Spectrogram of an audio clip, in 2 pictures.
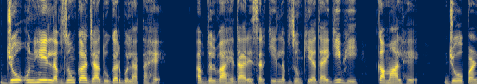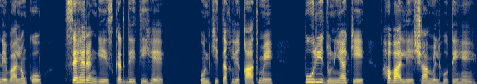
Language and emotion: Urdu, neutral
